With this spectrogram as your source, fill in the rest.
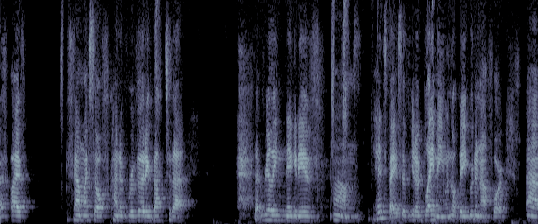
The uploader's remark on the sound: Live Community Call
